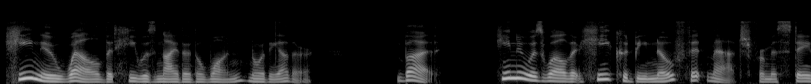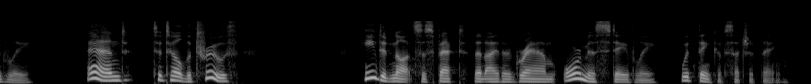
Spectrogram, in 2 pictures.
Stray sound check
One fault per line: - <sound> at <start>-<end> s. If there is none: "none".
none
